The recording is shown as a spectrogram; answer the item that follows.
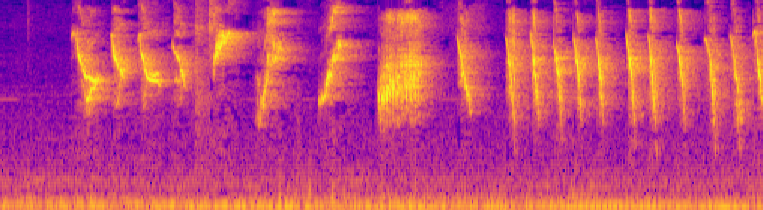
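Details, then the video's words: Long-tailed shrike singing, recorded as a lure for mute shrikes: quick chattering bursts of high chirps, a harsher buzzy note near the middle, then a rapid even series of sharp tweets. "suara burung cendet gacor suara plong cocok buat pancingan burung cendet bisu"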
